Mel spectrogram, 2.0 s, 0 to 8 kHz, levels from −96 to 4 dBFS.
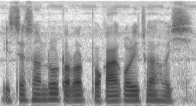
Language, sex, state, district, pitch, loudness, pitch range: Assamese, male, Assam, Hailakandi, 105 Hz, -22 LUFS, 100-115 Hz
